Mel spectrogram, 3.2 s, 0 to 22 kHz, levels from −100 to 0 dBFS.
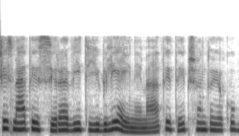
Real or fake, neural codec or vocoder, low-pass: fake; codec, 16 kHz, 8 kbps, FunCodec, trained on Chinese and English, 25 frames a second; 7.2 kHz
